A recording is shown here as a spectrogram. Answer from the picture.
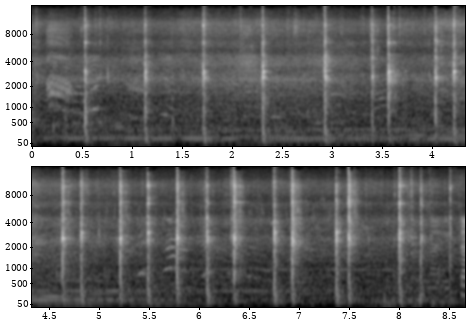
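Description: Two hand hammers chipping old mortar off used fired-clay bricks: sharp, uneven knocks about two or three a second, from two people working at once.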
